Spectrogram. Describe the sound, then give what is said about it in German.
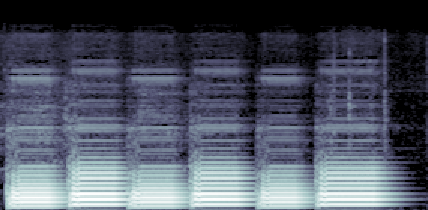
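A circus elephant trumpets loudly as a farewell in the ring at the show's grand finale, a run of about six brassy, evenly spaced blasts, each held at the same steady mid pitch with no voices. “Der Elefant verabschiedet sich mit einem lauten Törrö.”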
